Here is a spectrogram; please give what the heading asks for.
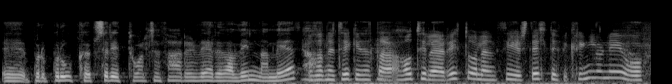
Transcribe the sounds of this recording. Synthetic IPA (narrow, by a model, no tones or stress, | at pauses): pɾuːkʰœpsɾɪːt̪ualsɛmθaɾɛɾvɛːɾɪðaðvɪnːamɛðɔθat̪nɛɾt̪ʰɛːcɪθɛht̪ahaːwt̪ʰɪlɛːɣarɪht̪ualɛnθiɛɾ̥st̪ɪl̥t̪ʏhpikʰɾiŋlʏnɪɔɣ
